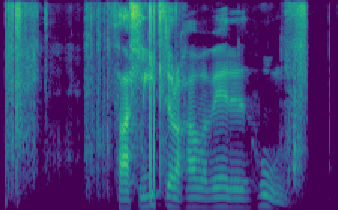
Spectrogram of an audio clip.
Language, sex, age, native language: Icelandic, male, 15, Icelandic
